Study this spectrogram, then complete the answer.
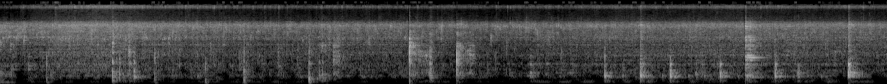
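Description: Crushed ginger, green chili, garlic and curry leaves crackle and sizzle in hot oil for rabbit roast, a steady loud fry broken by sharp spatula scrapes and stirring knocks.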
